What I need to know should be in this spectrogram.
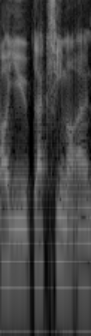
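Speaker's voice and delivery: ordinary delivery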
